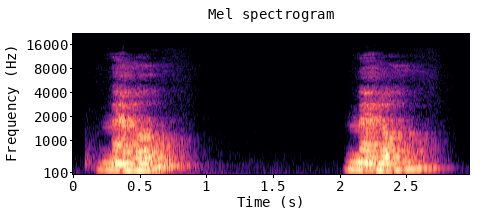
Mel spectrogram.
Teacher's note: We do that because we change the letter T, or the sound T, to a quick D sound. This is called a flap T or an alveolar tap sound. · It's a very quick D sound where the tongue quickly touches the alveolar ridge behind our top teeth. So we get D very quickly.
